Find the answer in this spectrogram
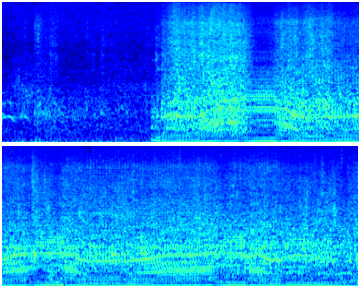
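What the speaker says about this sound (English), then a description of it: "Rev it up and go, Saint." Buggy engine in the Mad Max video game starts and revs into a loud, steady droning hum with slight pitch wavers, running continuously up close after a short quieter lead-in.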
